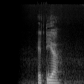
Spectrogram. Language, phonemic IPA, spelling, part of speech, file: Assamese, /ɛtia/, এতিয়া, adverb, As-এতিয়া.ogg
- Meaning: now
